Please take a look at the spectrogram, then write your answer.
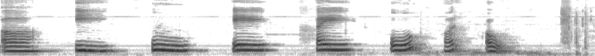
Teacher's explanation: इनके उच्चारण में ह्रस्व स्वर से लगभग दोगना समय लगता है। अर्थात दो मात्रा का समय लगता है। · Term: दीर्घ स्वर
